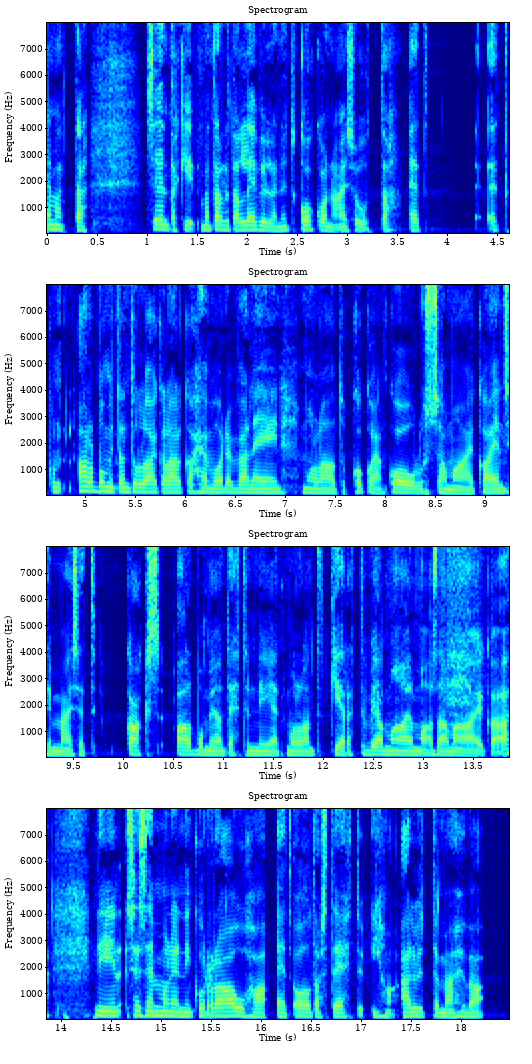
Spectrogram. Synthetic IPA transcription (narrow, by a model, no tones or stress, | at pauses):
emæt̪ːæsent̪ɑkimæt̪ɑrkot̪ɑlleʋylːænyt̪kokonɑ̰isṵːt̪ːɑet̪ | et̪kunɑlbumit̪ont̪ulːuɑikɑlɑilkɑheʋʋuodeʋʋæleinmolːɑːnolt̪ukkokojɑŋkoulussɑmɑːɑ̰ikɑːensimːæiset̪kɑksɑlbumiont̪eht̪ynniːet̪molːɑːnkiɛrːet̪ːyʋʋiælmɑːilmɑ̰ːsɑmɑːɑ̰ikɑ̰ːniːnsesemːonenniːŋkurrɑuhɑet̪olt̪ɑst̪eht̪yʔʔihɑ̰̃ʔælyt̪ːømæhyʋæ̰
